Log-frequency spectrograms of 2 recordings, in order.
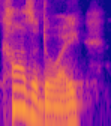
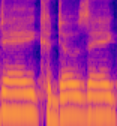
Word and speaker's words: Kozodoy: covered the name part everyone pronounces my last name incorrectly uh it's causadoy i get code cadoze cadozi uh i've had i've had people say it backwards i don't really i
